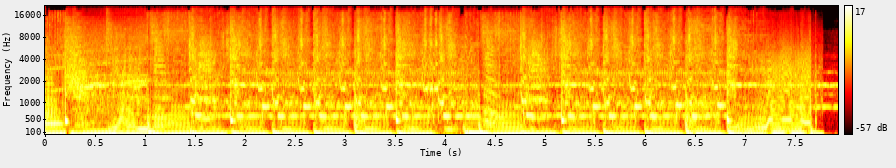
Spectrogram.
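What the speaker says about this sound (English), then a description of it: "these are hard trap flutes that sound like this" Hard trap flute synth lead built in Serum, a bright saturated melody riding over a thumping beat with deep bass, loud and continuous throughout.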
